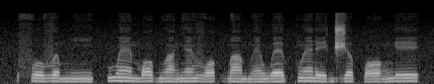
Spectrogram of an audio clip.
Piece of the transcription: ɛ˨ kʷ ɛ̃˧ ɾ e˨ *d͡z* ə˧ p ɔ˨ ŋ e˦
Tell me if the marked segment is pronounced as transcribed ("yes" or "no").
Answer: no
